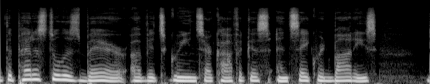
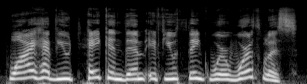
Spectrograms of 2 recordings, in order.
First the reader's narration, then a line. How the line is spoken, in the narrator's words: Jeresh shouts to the empty chamber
